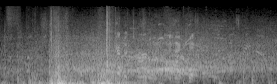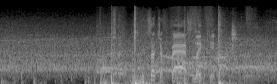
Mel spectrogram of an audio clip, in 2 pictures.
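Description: Punches land with heavy thuds.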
